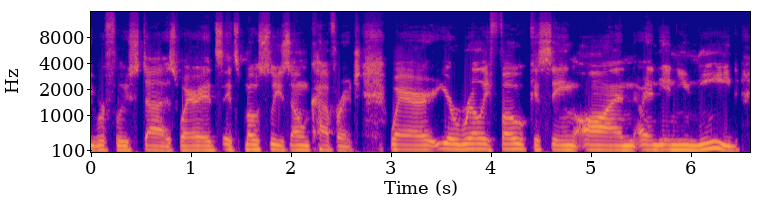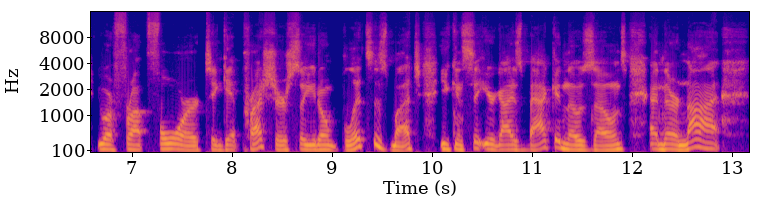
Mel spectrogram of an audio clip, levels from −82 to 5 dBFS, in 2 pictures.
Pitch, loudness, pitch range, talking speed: 120 Hz, -19 LUFS, 115-130 Hz, 185 wpm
